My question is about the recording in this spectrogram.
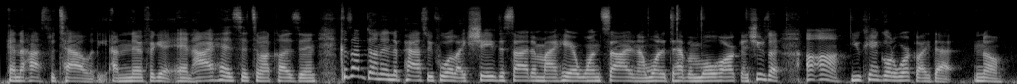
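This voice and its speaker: A woman co-host chats in a candid, animated way. She tells stories loosely and drops slang as she goes. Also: lowish voice, fast, few pauses. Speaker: podcast co-host. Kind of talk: casual chat.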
